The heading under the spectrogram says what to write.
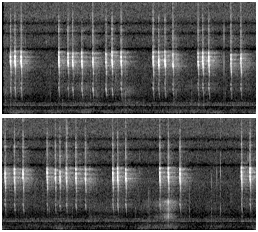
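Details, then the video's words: Eurasian wren giving dry, sharp ticking calls in quick clusters of two to five, repeated roughly every second, over a faint low rumble in the background. "Eurasian Wren's voice | Hlas orieška obyčajneho"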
